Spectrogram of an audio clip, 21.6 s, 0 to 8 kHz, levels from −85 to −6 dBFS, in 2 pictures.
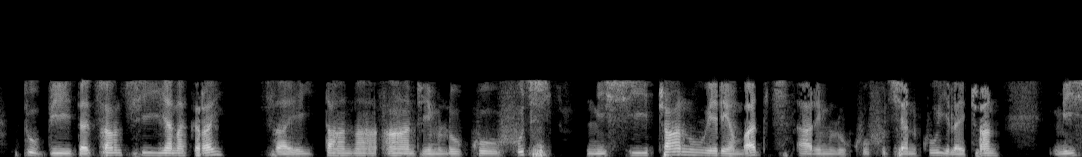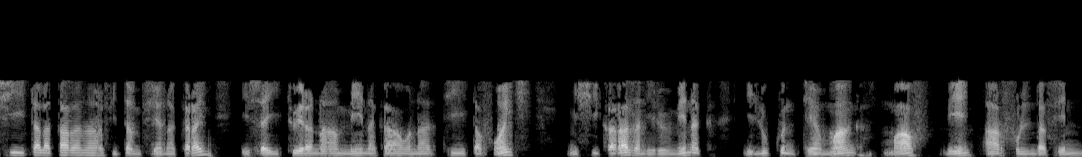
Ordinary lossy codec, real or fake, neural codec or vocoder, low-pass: AAC, 16 kbps; fake; vocoder, 22.05 kHz, 80 mel bands, WaveNeXt; 7.2 kHz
